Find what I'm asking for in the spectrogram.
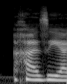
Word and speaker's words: Gaza: to Gaza, I guess that's how you say it. – Yeah. – Okay, I was saying Ghazi, but yeah, pretty close. And then also in parallel, there is the story of Khalil, who just found also refuge in Ghazi with his family from Syria.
